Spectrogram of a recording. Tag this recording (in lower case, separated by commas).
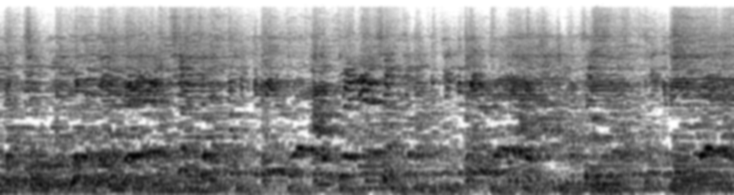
rock and roll, music, singing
